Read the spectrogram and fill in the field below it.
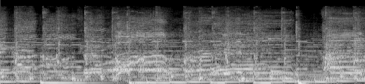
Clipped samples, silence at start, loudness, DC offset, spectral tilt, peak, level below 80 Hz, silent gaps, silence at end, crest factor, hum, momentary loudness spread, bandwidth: under 0.1%; 0 s; -12 LUFS; under 0.1%; -5 dB/octave; 0 dBFS; -18 dBFS; none; 0 s; 10 dB; none; 3 LU; 16.5 kHz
